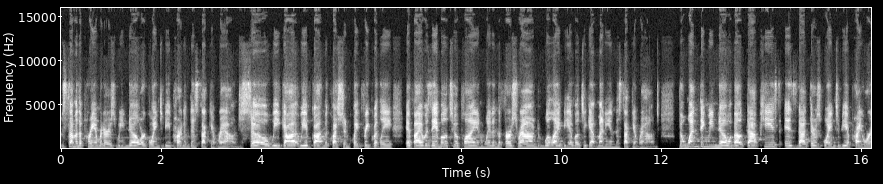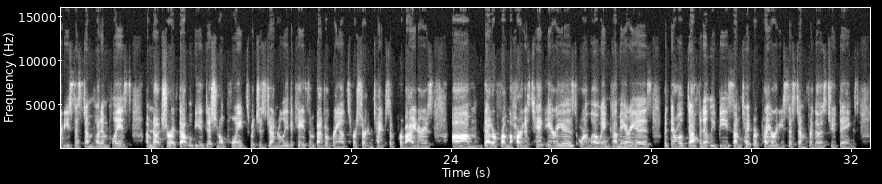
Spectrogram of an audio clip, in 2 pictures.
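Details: Adult woman speaking; normal voice.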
